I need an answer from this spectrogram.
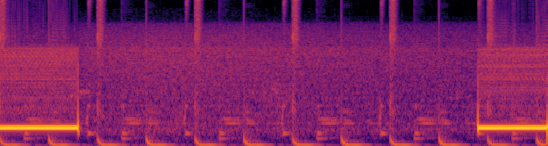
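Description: A telephone busy signal on an unanswered call: a loud steady tone, then many rapid, evenly spaced beeps, then the steady tone returns. No voices.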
